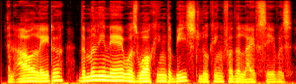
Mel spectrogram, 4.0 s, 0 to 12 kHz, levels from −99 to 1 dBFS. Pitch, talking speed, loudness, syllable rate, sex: 120 Hz, 210 wpm, -16 LUFS, 5.9 syllables/s, male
